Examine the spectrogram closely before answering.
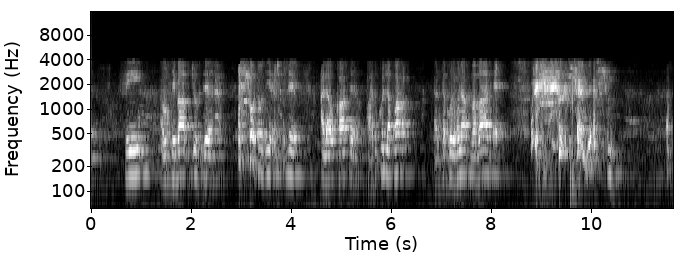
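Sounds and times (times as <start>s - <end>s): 
speech: 0.7s - 10.5s
person coughing: 2.9s - 3.9s, 8.1s - 10.5s
throat clearing: 8.1s - 10.5s.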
